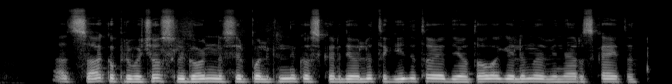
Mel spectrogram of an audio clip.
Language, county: Lithuanian, Telšiai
